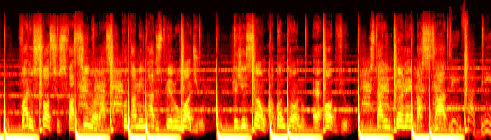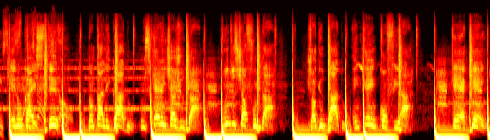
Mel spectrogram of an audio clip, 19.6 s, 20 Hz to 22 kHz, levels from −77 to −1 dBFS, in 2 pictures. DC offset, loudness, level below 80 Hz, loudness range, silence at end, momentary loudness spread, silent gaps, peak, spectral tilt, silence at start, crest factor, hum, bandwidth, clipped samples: under 0.1%; -9 LUFS; -10 dBFS; 1 LU; 0 s; 8 LU; none; 0 dBFS; -5.5 dB/octave; 0 s; 8 dB; none; 13.5 kHz; under 0.1%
